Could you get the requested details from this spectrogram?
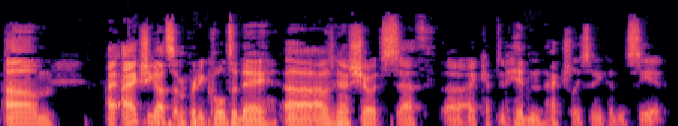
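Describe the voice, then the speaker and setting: A man co-hosting a casual podcast chat, excitable and rambling, laughing often. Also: medium pitch, racing, slightly rough. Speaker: podcast co-host.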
